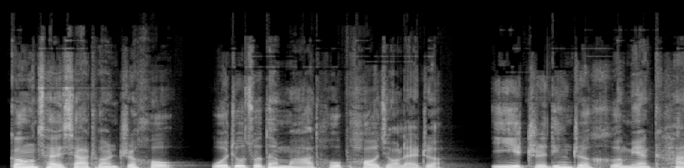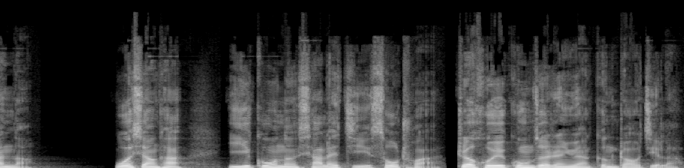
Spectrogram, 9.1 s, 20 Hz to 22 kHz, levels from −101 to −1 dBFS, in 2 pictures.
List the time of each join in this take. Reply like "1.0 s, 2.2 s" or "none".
5.6 s, 7.5 s

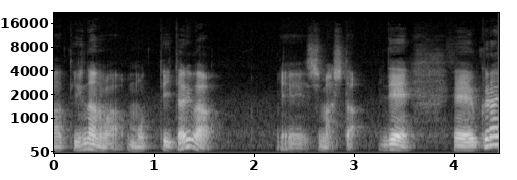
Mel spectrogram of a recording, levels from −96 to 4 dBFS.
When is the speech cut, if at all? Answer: 3.3 s

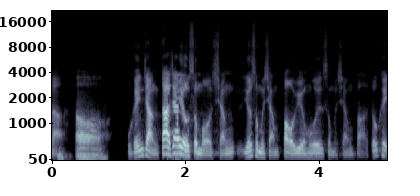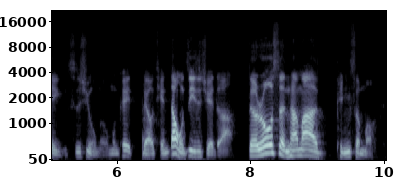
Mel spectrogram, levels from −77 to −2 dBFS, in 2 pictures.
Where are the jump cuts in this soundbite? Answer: 6.4 s

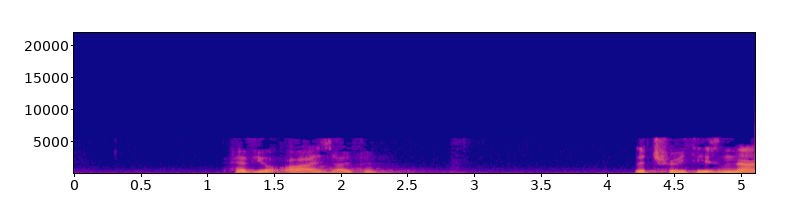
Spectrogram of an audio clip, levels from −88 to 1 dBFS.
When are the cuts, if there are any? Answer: none

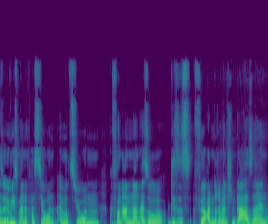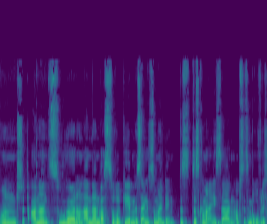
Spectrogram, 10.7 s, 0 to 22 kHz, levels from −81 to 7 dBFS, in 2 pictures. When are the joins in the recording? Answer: 2.1 s

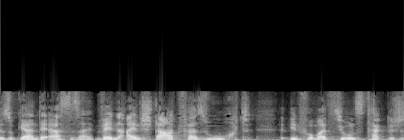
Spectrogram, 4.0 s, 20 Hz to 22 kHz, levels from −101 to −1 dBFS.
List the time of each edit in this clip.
0.9 s, 2.8 s

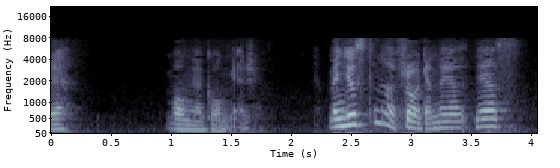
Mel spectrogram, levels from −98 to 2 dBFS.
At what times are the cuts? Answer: 2.2 s

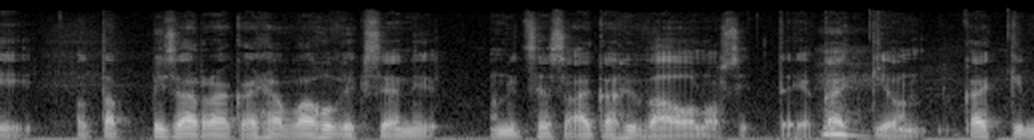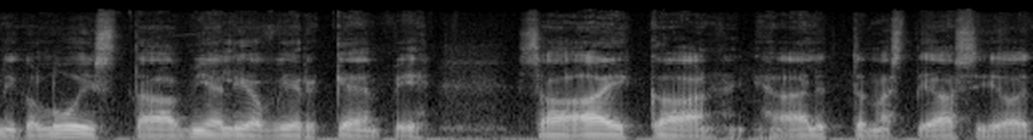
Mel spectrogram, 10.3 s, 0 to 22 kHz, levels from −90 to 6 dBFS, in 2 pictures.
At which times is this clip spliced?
none

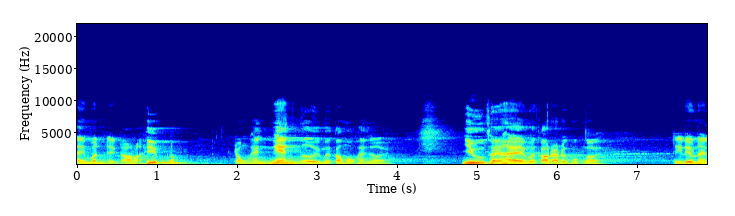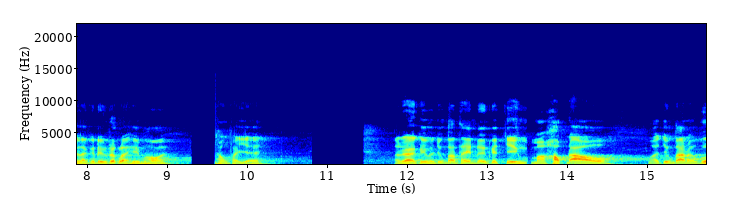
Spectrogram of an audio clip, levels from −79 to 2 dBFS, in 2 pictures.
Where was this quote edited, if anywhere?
13.5 s

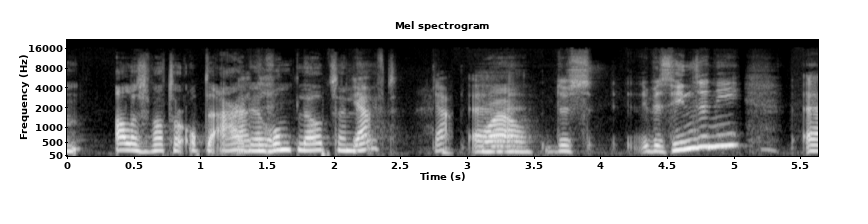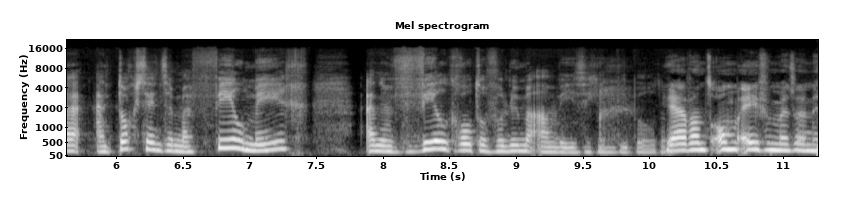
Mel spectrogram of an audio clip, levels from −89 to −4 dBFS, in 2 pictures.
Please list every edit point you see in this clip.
2.9 s

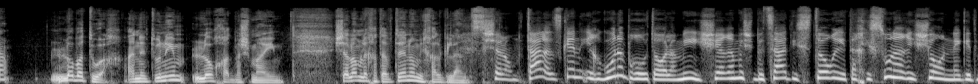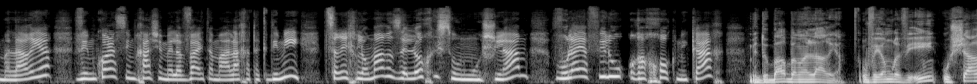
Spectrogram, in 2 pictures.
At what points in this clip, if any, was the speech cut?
10.5 s, 17.2 s

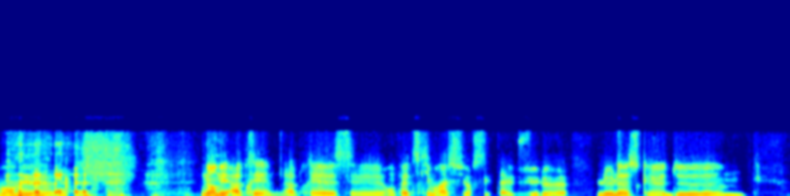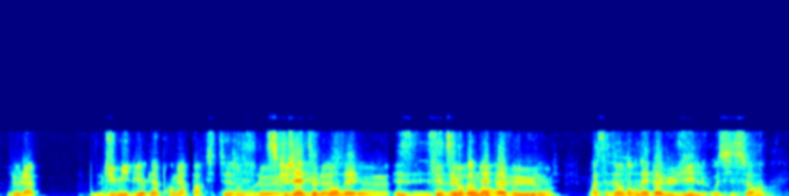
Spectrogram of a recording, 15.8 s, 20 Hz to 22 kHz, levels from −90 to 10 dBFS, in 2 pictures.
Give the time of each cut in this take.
none

